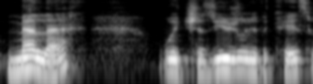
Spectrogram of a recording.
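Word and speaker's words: מֶלֶךְ: This shava again is silent, so this is lech, melech, and the accent mark is on the first syllable, melech, which is usually the case when there's 2 sagols next to each other.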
